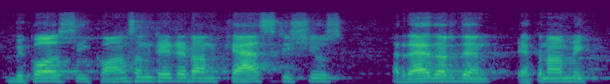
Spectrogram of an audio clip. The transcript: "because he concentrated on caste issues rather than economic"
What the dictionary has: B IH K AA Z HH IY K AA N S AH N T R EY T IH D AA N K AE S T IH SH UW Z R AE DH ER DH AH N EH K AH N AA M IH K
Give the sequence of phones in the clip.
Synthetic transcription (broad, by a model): B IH K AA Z HH IY K AA N S AH N T R EY T IH D AA N K AE S T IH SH UW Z R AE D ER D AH N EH K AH N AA M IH K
